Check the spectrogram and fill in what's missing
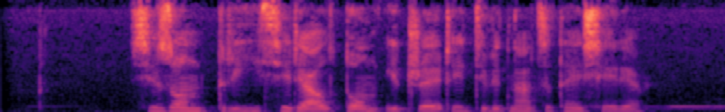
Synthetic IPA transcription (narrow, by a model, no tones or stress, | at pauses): sʲɪzont̪ɾʲisʲɪɾʲɪalˠt̪omiʐɛɾʲidʲɪvʲɪt̪nat̪sɨt̪əjəsʲeɾʲɪjə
